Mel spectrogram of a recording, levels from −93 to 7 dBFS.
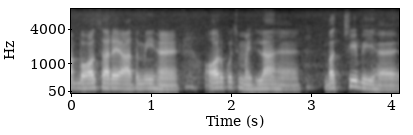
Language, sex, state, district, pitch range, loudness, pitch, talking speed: Hindi, male, Jharkhand, Garhwa, 95-125 Hz, -19 LUFS, 115 Hz, 160 wpm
